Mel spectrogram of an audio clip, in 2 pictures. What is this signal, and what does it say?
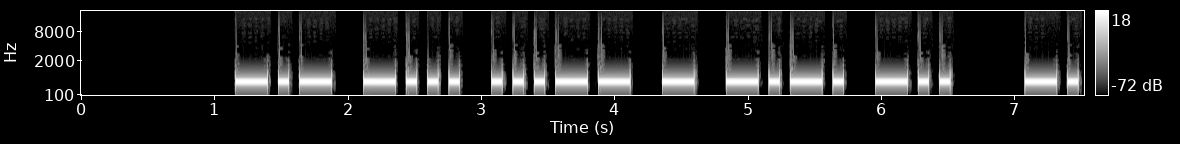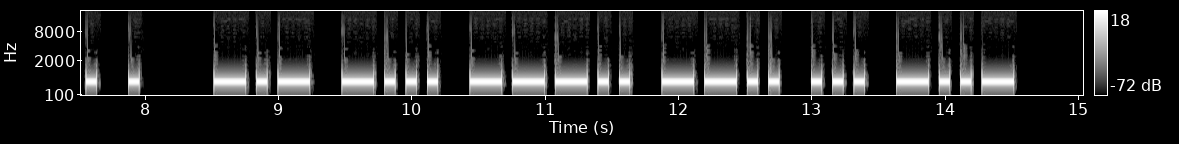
Morse code, heard as a keyed tone, about 15 wpm, 700 Hz. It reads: KB3TCD DE KB8ZSX
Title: USA Callsign DE Callsign - 6 Characters - 15wpm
